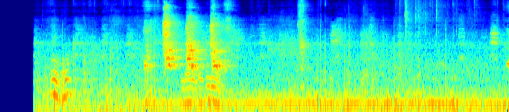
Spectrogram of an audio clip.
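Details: Dog at a pet grooming salon, one of the dogs visiting alongside golfer Jang Ha-na's dog: a few high, thin yips and whimpers, then a short cluster of squeaky cries, over people chatting and a steady low electrical hum.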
